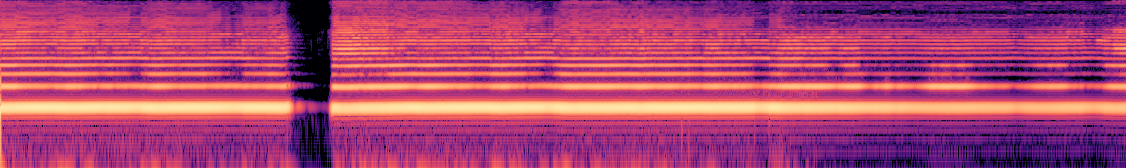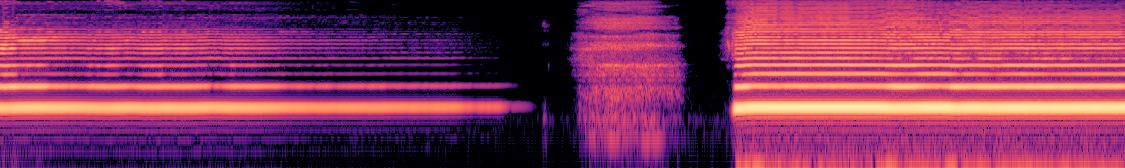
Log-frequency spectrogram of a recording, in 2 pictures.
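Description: A saxophone sounds a long sustained C sharp, one steady bright note that slowly fades over about sixteen seconds, followed by a brief breathy pause and then the same loud note starting again.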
